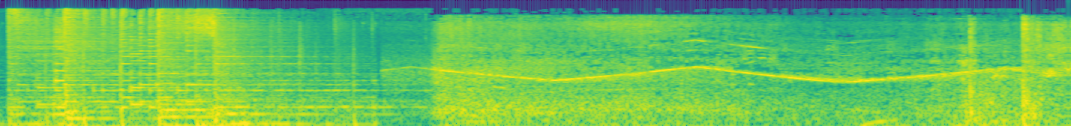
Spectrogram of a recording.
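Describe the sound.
A police car siren wails during a police chase in Benidorm, its pitch slowly rising and falling over a steady traffic rumble. Music plays before the siren comes in.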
